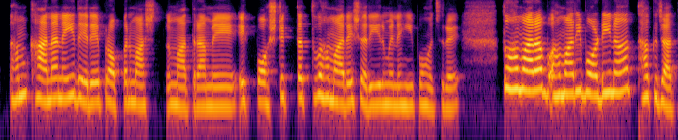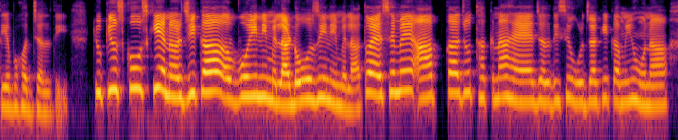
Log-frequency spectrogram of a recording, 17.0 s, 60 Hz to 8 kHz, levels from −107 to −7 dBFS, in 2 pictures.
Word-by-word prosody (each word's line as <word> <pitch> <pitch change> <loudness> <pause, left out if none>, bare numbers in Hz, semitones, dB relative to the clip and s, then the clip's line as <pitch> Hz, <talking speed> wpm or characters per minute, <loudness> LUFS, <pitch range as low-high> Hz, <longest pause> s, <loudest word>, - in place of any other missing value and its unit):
हम 260 +3 -2
खाना 255 -1 +3
नहीं 260 +2 +1
दे 250 -3 0
रहे, 220 +1 +1
प्रॉपर 225 -1 -4
माश 205 -2 -4 0.2
मात्रा 195 -1 -3
में, 195 0 -1
एक 225 +1 -4
पौष्टिक 235 +4 -3
तत्व 265 +1 -2
हमारे 225 -5 0
शरीर 205 -1 -3
में 210 0 -5
नहीं 200 0 -6
पहुँच 195 -3 -10
रहे, 185 +1 -6 0.6
तो 380 - +2
हमारा 350 -1 +8
ब 305 -4 -2
हमारी 300 +3 +2
बॉडी 295 0 +3
ना 315 +3 +2 0.2
थक 275 0 -2
जाती 195 -5 -1
है 190 - -5
बहुत 185 -2 -10
जल्दी, 160 -3 -12 0.3
क्योंकि 315 +1 -1
उसको 355 +2 0
उसकी 360 +1 +2
एनर्जी 280 -4 +3
का 320 - +8 0.2
वही 275 +3 0
नहीं 275 0 +1
मिला 220 -4 +3
डोज़ 250 +2 0
ही 265 - -1
नहीं 230 -4 -4
मिला। 180 -3 -5
तो 320 - 0
ऐसे 295 +1 +3
में 335 +2 +2
आपका 280 +3 +1
जो 315 - -5
थकना 260 +1 -3
है, 230 -3 0
जल्दी 230 0 -6
से 265 +4 -6
ऊर्जा 225 -1 -4
की 255 - -5
कमी 230 -1 -7
होना, 205 -3 -5
245 Hz, 190 wpm, -22 LUFS, 210-280 Hz, 0.6 s, हमारा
